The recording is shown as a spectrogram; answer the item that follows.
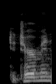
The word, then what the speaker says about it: determine: So, all of these words are pronounced with the in sound for the i n e. turban adrenaline heroin doctrine determine and urine Let's practice.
